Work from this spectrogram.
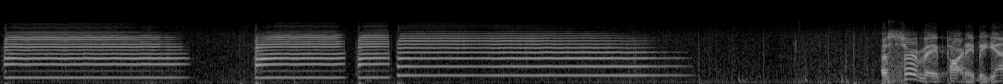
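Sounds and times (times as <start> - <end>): brass instrument long note: 0.0 - 7.0.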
